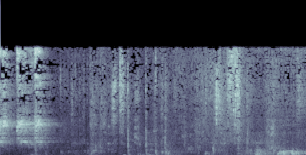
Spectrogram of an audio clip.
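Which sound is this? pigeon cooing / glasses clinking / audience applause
pigeon cooing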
